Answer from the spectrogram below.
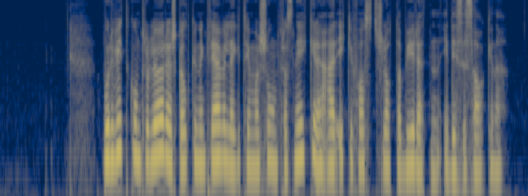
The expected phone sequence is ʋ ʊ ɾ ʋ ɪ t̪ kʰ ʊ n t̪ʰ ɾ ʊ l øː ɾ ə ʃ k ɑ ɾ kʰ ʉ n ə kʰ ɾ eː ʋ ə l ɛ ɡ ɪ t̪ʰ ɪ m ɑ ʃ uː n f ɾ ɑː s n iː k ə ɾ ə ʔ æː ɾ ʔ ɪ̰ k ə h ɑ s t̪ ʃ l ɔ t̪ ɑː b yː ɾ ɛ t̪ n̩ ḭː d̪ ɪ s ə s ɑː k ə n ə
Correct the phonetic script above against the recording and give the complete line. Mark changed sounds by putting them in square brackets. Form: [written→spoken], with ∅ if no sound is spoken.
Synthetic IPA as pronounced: ʋ ʊ ɾ ʋ ɪ t̪ kʰ ʊ n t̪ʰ ɾ ʊ l øː ɾ ə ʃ k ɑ [ɾ→l] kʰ ʉ n ə kʰ ɾ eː ʋ ə l ɛ ɡ ɪ t̪ʰ ɪ m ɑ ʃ uː n f ɾ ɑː s n iː k ə ɾ ə ʔ æː ɾ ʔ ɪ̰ k ə [h→f] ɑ s t̪ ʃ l ɔ t̪ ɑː b yː ɾ ɛ t̪ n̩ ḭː d̪ ɪ s ə s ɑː k ə n ə

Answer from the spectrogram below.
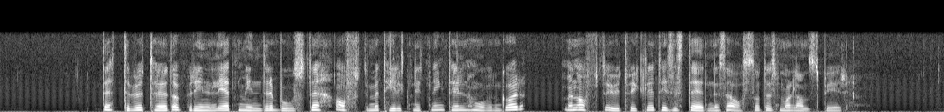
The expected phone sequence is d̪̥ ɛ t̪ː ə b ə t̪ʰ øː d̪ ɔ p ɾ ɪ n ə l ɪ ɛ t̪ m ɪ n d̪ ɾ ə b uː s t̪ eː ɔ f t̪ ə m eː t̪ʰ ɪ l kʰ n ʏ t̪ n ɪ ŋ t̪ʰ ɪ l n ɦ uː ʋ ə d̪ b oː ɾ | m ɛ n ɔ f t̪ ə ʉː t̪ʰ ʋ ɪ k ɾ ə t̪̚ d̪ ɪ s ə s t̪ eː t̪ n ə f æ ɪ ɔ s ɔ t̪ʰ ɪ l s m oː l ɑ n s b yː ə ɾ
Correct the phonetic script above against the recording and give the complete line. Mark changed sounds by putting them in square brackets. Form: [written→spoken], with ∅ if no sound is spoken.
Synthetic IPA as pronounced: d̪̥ ɛ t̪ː ə b ə t̪ʰ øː d̪ ɔ p ɾ ɪ n ə l ɪ ɛ t̪ m ɪ n d̪ ɾ ə b uː s t̪ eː ɔ f t̪ ə m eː t̪ʰ ɪ l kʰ n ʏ t̪ n ɪ ŋ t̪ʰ ɪ l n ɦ uː ʋ ə d̪ [b→ɡ] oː ɾ | m ɛ n ɔ f t̪ ə ʉː t̪ʰ ʋ ɪ k [ɾ→l] ə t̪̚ d̪ ɪ s ə s t̪ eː [t̪→d̪] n ə [f→s] æ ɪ ɔ s ɔ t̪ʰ ɪ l s m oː l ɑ n s b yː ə ɾ

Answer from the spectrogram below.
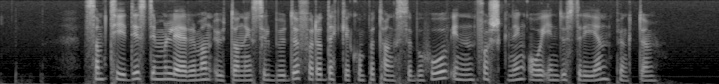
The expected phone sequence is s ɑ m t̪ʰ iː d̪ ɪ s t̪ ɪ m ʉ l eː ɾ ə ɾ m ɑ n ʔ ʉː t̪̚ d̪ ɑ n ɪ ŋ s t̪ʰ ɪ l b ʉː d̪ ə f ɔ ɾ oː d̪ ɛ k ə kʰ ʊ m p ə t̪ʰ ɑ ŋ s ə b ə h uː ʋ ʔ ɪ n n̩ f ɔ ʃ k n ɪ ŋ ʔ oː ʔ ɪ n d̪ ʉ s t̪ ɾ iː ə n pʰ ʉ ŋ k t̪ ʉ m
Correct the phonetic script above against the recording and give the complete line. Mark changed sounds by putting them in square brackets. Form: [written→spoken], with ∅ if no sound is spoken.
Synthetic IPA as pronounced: s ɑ m t̪ʰ iː d̪ ɪ s t̪ ɪ m ʉ l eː ɾ ə ɾ m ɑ n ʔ ʉː t̪̚ d̪ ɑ n ɪ ŋ s t̪ʰ ɪ l b ʉː d̪ ə f ɔ ɾ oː d̪ ɛ k ə kʰ ʊ m p ə t̪ʰ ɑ ŋ s ə b ə h uː ʋ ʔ ɪ n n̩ f ɔ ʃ k n ɪ ŋ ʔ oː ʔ ɪ n d̪ ʉ s t̪ ɾ iː ə n pʰ ʉ ŋ k t̪ ʉ m

